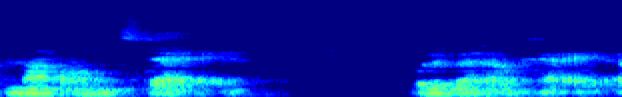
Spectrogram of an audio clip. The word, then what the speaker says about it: Mabon: It's actually not pronounced Mavon either. Yeah, really? I didn't even know that one. Snapchat, Mabon. It's Babon, yeah. Mabon, and it's taken from the Welsh god Mabon.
